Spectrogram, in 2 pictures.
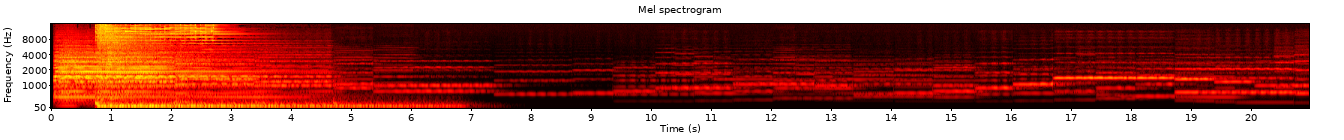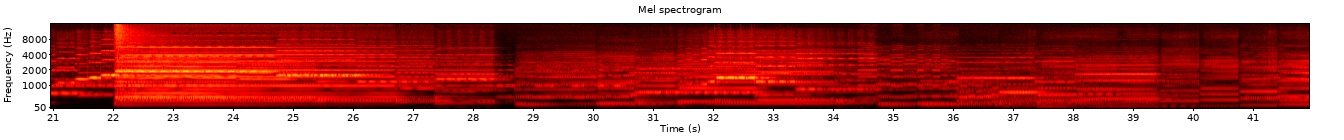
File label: MIDI realization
